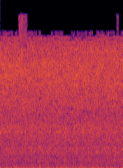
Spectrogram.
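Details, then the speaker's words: Motorcycle idle after diagnosis and repair, sound back to normal: even, steady, no knock, only extra mechanical clatter because the side cover, magneto and tensioner are still open with no rubber cap fitted. "Ayan o. Normal na ulit yung tunugan. Maingay na lang siyang pakinggan dahil naka-open yung panggilid nito."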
